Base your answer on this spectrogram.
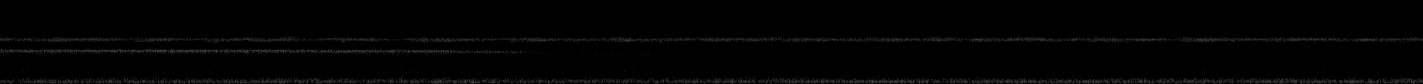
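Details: Spring peepers in full chorus on a Michigan spring night, 24 April 2025, a steady high ringing throughout; a lower American toad trill sounds strongly for the first six seconds, then fades away.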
